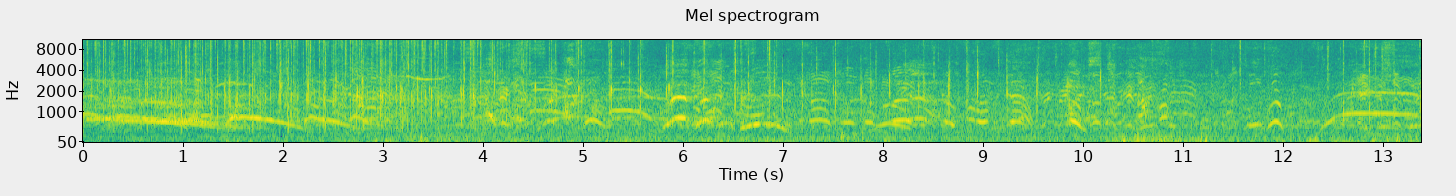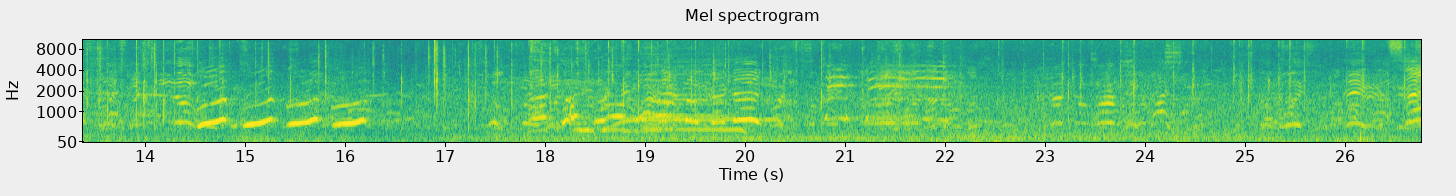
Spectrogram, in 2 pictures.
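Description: Young men shout to each other across an open field, far off.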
